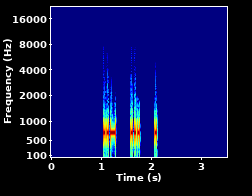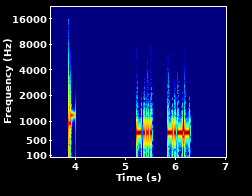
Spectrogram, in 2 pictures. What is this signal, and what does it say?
Morse code, heard as a keyed tone, about 36 wpm, spaced as for 20 wpm, 700 Hz. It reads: USE BY
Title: 3x Character Spacing - Top 500 Words - 35wpm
